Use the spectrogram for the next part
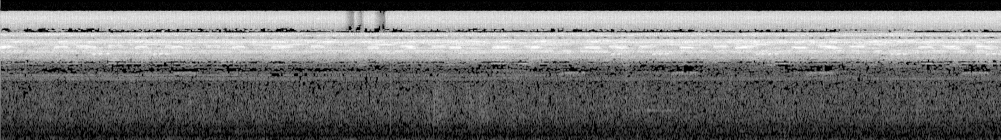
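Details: Dense nocturnal insect chorus in Costa Rica rainforest near Corcovado National Park on the Osa Peninsula, at midnight: continuous high shrill trilling and pulsing bands, steady throughout, with faint lower chirps beneath.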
